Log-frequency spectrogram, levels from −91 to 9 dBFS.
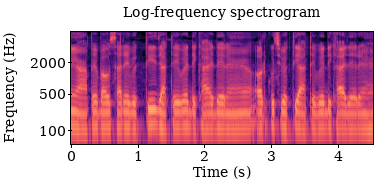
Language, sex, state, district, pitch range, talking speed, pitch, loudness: Hindi, male, Jharkhand, Garhwa, 110-115 Hz, 265 wpm, 115 Hz, -18 LUFS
